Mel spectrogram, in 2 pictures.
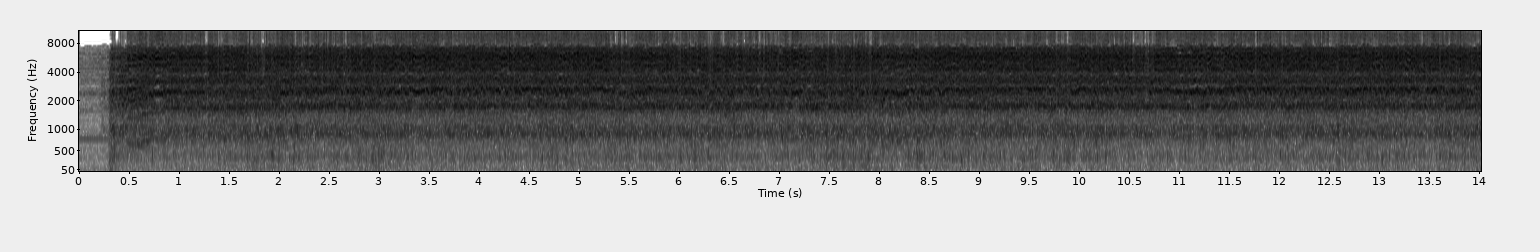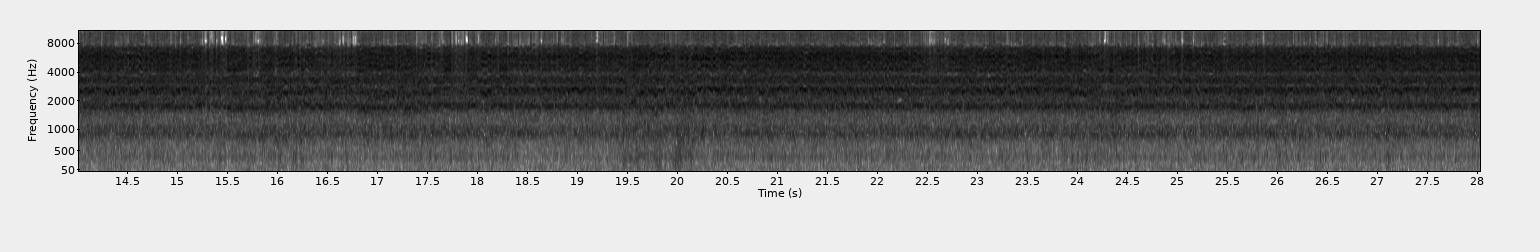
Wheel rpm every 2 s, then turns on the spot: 140, 230, 230, 230, 230, 230, 230, 230, 230, 230, 230, 230, 230, 230.
none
